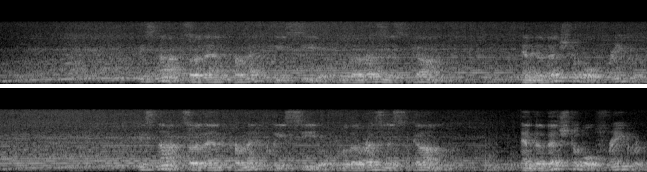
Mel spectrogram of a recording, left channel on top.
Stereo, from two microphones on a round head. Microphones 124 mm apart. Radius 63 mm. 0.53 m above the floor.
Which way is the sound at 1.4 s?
55° right (ahead or behind).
